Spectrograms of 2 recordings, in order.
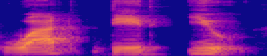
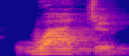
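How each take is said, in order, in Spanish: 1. Cada palabra se dice completa y por separado. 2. Las palabras se unen con una vocal débil. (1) "el what, el do, el you. También puede ser el did y el you" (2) "la contracción o reducción"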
